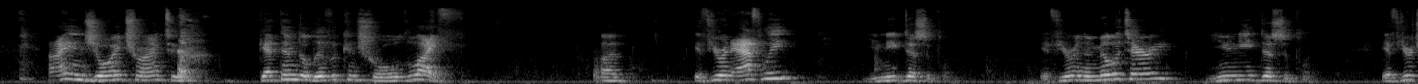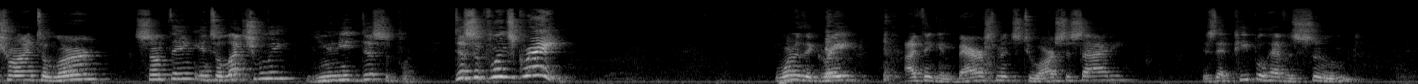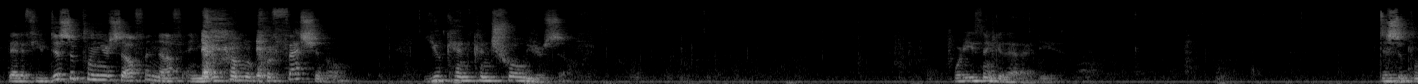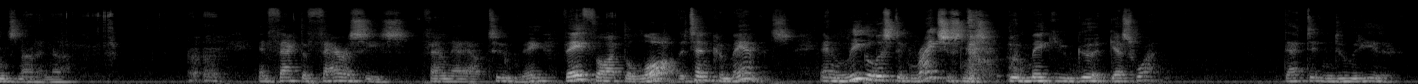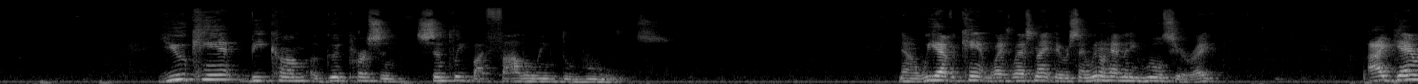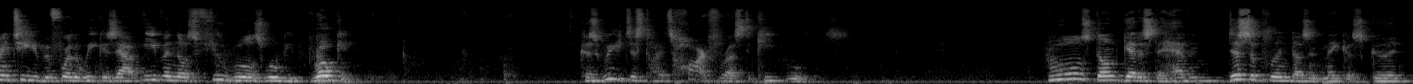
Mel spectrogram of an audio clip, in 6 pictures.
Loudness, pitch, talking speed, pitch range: -30 LUFS, 145 Hz, 125 wpm, 120-180 Hz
